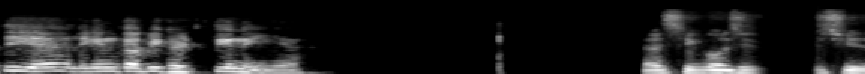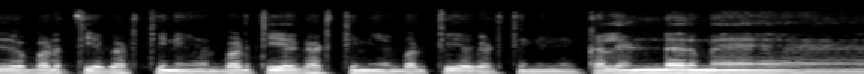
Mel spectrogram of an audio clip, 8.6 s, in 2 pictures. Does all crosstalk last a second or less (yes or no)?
yes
